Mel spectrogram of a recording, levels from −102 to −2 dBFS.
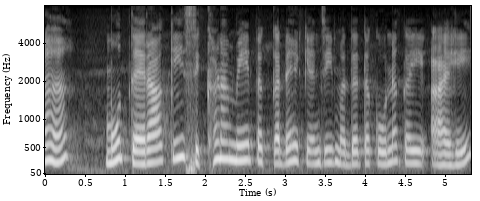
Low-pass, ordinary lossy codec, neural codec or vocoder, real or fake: none; none; codec, 16 kHz, 16 kbps, FunCodec, trained on Chinese and English, 50 frames a second; fake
